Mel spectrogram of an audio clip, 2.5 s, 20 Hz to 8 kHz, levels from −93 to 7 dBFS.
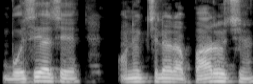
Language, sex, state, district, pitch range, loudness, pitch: Bengali, male, West Bengal, Malda, 115-130 Hz, -17 LUFS, 120 Hz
